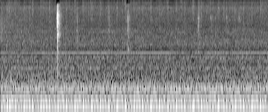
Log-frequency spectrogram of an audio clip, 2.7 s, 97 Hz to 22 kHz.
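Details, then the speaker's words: 1995 Ford F-150 after a drive, with an intermittent check engine light: a steady, even hum with no dip or hunting. The engine holds an abnormally high idle speed. "There's got to be yeah, that is idled awful high."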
